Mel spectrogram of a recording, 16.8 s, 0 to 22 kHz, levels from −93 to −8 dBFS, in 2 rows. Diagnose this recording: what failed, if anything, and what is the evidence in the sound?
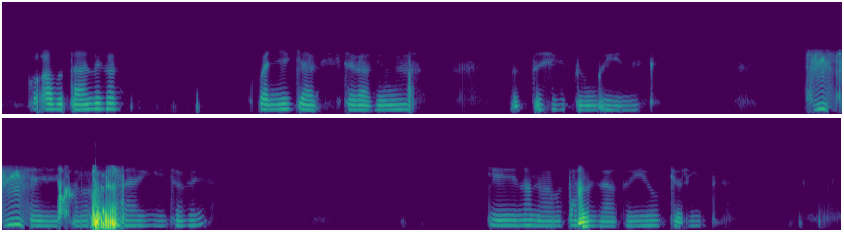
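The codec stage is at fault for the whole clip: it is a Codec 2 vocoder, heavily damaged. The speech is robotic and buzzy, confined to roughly 200 Hz to 3.6 kHz, and the density of detail fits a mode near 2.4 kbit/s. The decoder keeps none of the original waveform. It rebuilds the voice from sine waves driven by transmitted pitch, voicing, energy and spectral-envelope parameters, which produces the synthetic, buzzy texture.

The transmission link adds bit errors on digital voice radio in two bursts, 9.20 to 9.60 s and 13.92 to 14.26 s. In each burst the synthetic voice jumps in pitch, level and tone colour, breaking into bleeps, warbles and gibberish. The first burst is harsher and points to roughly one bit in ten flipped. The second is milder, a few percent. Each corrupted bit alters a whole frame's parameters, so a small error rate produces gross audible damage.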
